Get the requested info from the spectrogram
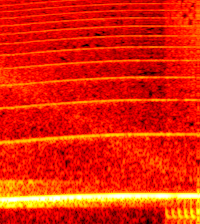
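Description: Electronic synthesizer in a devotional song's intro, holding one steady note. A fast, low pulsing beat comes in near the end.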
